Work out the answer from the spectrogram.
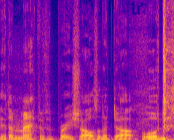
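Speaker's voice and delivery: usual speaking voice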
